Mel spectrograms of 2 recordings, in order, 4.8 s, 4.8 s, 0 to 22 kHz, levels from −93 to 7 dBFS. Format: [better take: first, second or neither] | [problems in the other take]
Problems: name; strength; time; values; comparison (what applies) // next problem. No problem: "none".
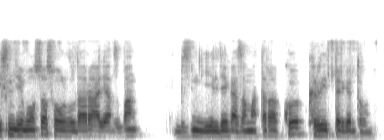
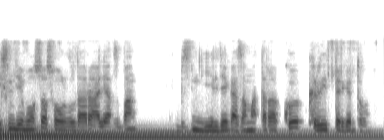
first | background sound (Bass guitar); 1 dB below the speech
